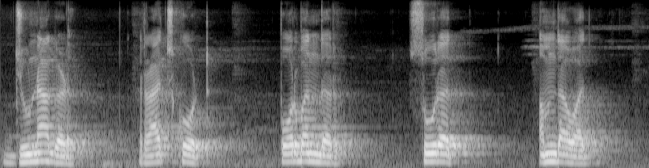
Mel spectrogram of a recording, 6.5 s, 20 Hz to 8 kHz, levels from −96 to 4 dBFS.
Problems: constant background noise, echo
